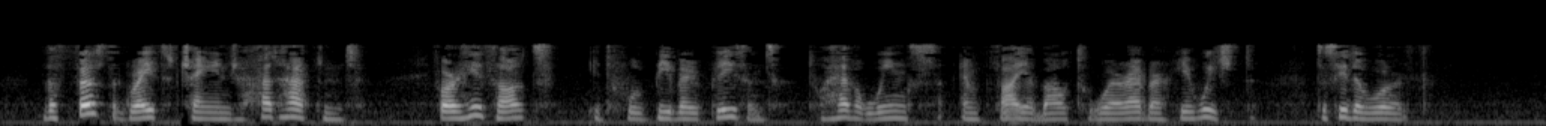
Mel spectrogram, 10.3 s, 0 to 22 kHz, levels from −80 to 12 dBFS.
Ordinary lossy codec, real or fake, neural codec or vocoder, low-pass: MP3, 24 kbps; fake; codec, 44.1 kHz, 7.8 kbps, Pupu-Codec; 7.2 kHz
